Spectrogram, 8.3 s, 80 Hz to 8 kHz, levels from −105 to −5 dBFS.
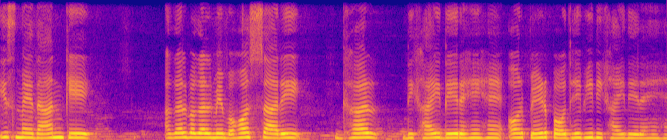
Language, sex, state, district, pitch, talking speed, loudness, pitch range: Hindi, female, Uttarakhand, Tehri Garhwal, 230 Hz, 135 wpm, -16 LUFS, 220-245 Hz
